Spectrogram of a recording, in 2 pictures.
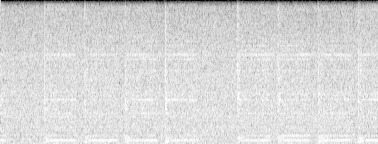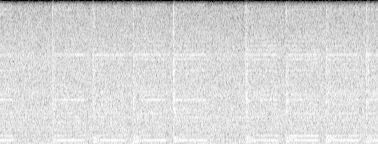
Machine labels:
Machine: slide rail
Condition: normal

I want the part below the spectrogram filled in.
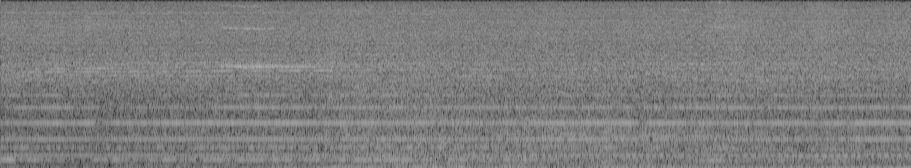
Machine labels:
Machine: fan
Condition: normal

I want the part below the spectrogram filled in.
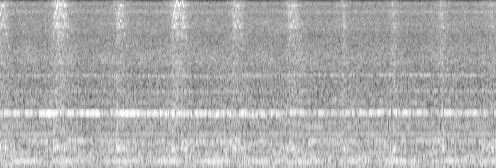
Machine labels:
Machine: slide rail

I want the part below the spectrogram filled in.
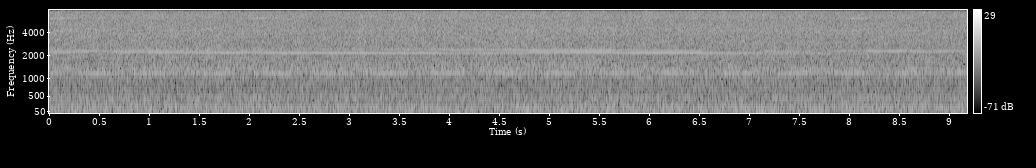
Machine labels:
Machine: pump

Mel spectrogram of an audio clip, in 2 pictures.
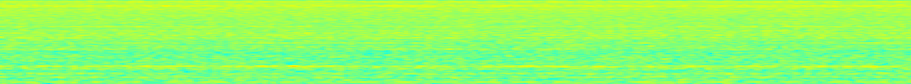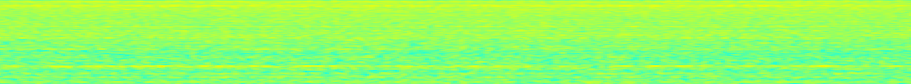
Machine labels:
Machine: fan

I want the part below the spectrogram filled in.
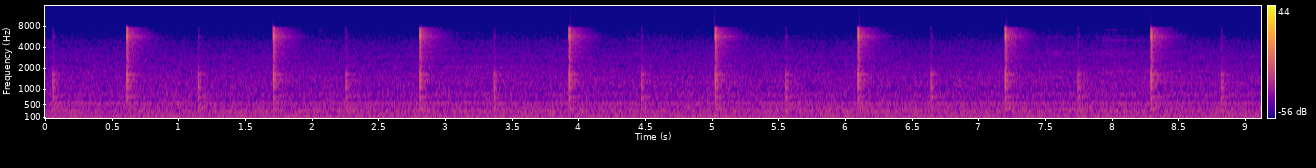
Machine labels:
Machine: valve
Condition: normal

